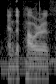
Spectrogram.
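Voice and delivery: usual speaking voice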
